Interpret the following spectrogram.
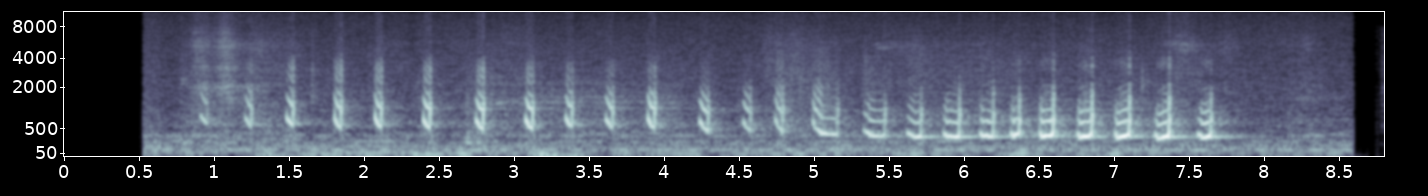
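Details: Chinchilla from Argentina: a rapid series of short, downward-sweeping squeaks, about four per second, running for some seven seconds and crowding closer together near the end, over a low steady hum.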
